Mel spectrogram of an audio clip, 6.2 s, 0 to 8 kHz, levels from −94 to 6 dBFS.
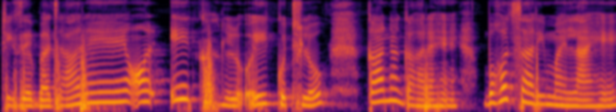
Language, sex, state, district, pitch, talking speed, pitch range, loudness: Hindi, female, Uttar Pradesh, Varanasi, 220 Hz, 165 wpm, 180-275 Hz, -18 LUFS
